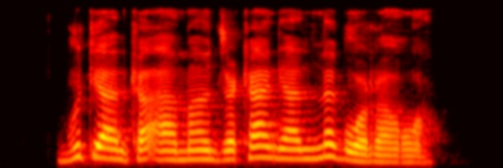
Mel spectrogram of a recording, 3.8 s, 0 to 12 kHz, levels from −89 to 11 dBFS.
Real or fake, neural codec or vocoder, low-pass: fake; autoencoder, 22.05 kHz, a latent of 192 numbers a frame, VITS, trained on one speaker; 9.9 kHz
